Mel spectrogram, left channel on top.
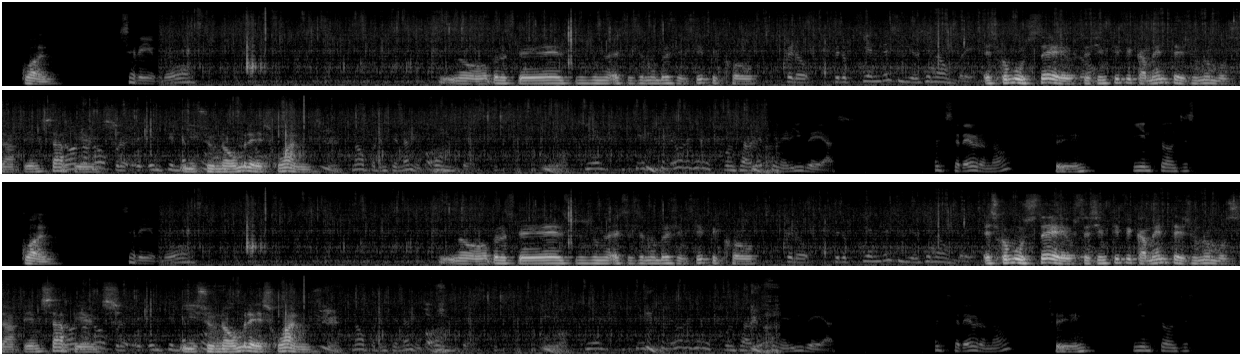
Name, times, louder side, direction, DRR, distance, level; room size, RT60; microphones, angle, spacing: voice 1, 0.2-0.5 4.4-7.6 9.8-13.5 14.2-15.6 22.9-23.3, right 2 dB, 30° right, 0.7 m, -30 dB
voice 2, 1.2-2.0 7.8-9.8 10.1-11.0 13.0-15.1 15.9-17.2 17.9-20.9 21.7-22.5 23.7-24.3, left 2 dB, 65° left, 1.3 m, -45 dB
sound 1, 1.6-20.1, left 2 dB, 10° left, 1.5 m, -47 dB
sound 2, 14.3-14.7 15.5-15.8 16.6-16.9 17.8-18.1 18.8-19.1 19.9-20.3, right 2 dB, 50° right, 1.2 m, -43 dB
head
